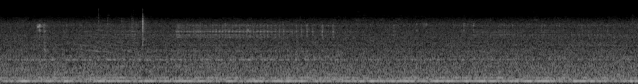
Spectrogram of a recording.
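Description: A steady low hum from a small motor, unchanging throughout, over a faint even hiss.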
